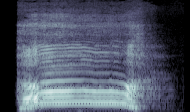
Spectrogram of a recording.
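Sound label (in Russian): протяжное оооо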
